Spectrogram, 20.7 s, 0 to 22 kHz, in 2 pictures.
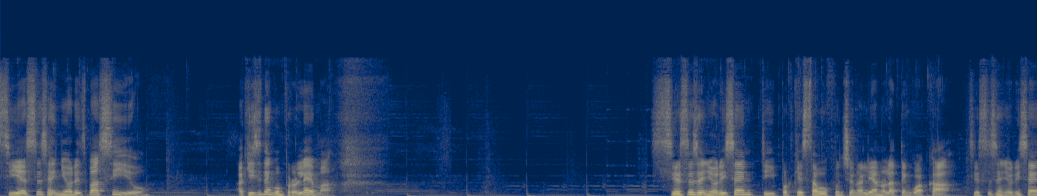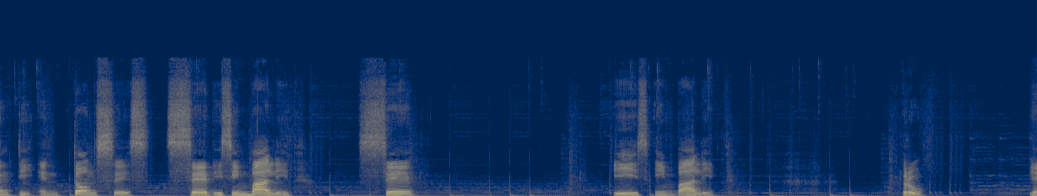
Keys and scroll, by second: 0.7 super+c, 1.7 Return, 3.3 shift+8, 3.7 BackSpace, 5.7 super+v, 6.6 alt+Left, 7.5 shift+e, 8.3 shift+9, 8.8 super+Right, 9.2 shift+0, 10.4 space, 10.7 shift+7, 11.3 space, 15.7 shift+i, 16.7 shift+i, 17.3 Return, 17.9 shift+9, 18.8 super+s, 20.0 Up.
